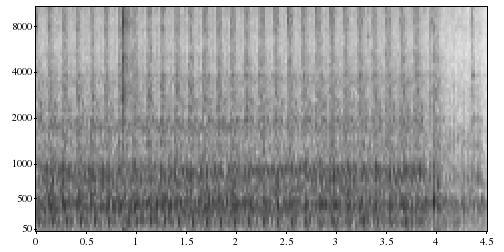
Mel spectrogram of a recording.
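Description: A sewing machine stitches a neckline seam on fabric, running steadily at an even rapid pace for several seconds before slowing to a stop near the end.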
